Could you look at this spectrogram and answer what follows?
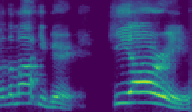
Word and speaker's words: QuiAri: is from Maki the re is the first syllable scientific name of the Mockingbird Chiari right so let's get that let's get that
